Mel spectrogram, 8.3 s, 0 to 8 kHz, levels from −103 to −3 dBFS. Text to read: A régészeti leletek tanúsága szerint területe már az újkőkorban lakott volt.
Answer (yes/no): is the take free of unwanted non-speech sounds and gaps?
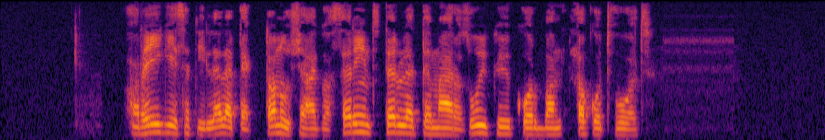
yes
